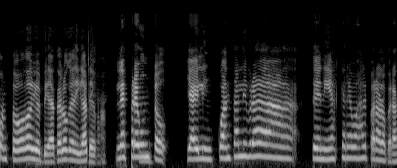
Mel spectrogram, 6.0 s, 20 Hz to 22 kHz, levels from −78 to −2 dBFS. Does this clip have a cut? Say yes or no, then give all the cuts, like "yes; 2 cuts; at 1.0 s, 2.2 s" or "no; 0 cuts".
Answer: yes; 3 cuts; at 1.3 s, 2.8 s, 4.5 s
